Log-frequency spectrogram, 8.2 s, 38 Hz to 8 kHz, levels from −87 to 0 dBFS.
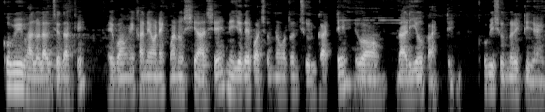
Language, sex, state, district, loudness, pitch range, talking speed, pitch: Bengali, male, West Bengal, Jhargram, -24 LUFS, 100-105 Hz, 145 wpm, 105 Hz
